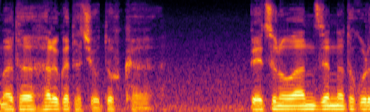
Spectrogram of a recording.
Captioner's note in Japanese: none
